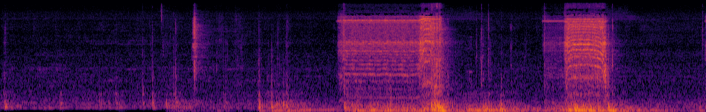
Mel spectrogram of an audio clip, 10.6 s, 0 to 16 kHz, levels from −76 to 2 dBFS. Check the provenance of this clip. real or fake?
fake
